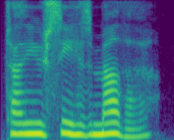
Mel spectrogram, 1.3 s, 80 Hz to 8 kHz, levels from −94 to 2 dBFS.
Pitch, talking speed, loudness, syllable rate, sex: 200 Hz, 230 wpm, -12 LUFS, 5.8 syllables/s, female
